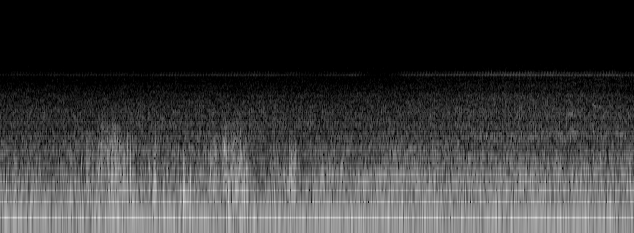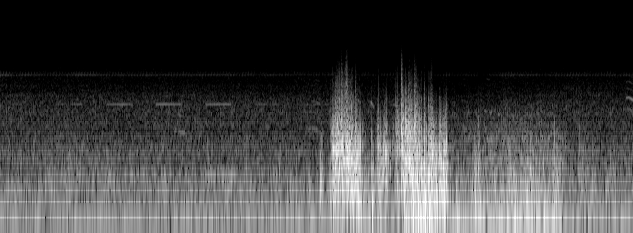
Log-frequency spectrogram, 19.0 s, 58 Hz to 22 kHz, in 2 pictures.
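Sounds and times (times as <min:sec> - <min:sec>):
heavy diesel equipment rumbling: 0:00.0 - 0:19.0
faint reversing alarm beeps: 0:04.8 - 0:13.9.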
